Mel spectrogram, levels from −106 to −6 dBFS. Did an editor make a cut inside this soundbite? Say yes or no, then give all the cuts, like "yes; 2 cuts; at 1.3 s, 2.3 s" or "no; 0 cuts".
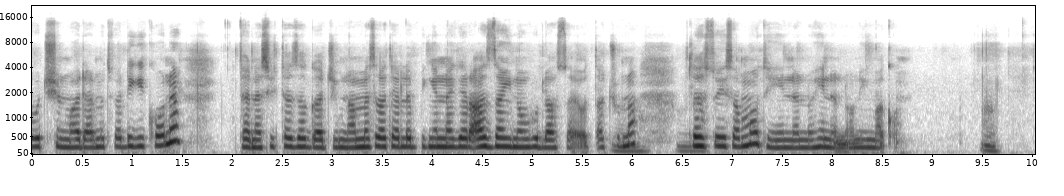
no; 0 cuts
